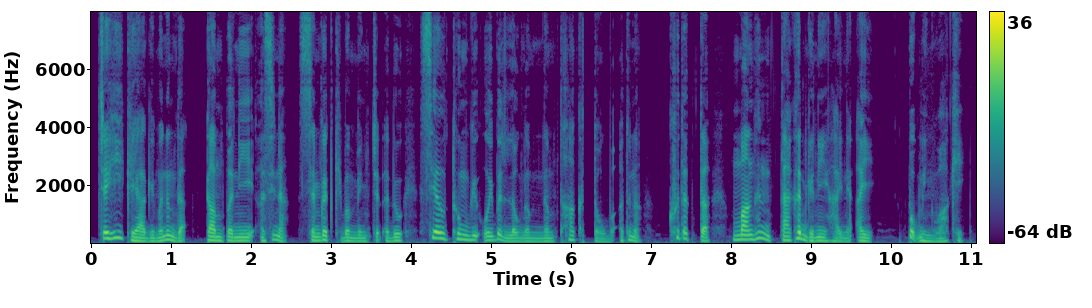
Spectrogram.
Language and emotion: Manipuri, fearful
